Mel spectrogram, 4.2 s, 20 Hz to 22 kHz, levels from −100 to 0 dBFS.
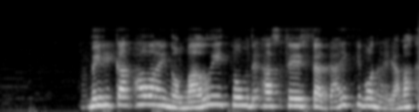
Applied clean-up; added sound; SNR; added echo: neural mask model DeepFilterNet 3.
